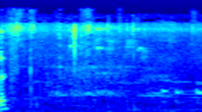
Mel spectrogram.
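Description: A chicken's faint, drawn-out call: one held note of a little over a second that rises slightly near its end.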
